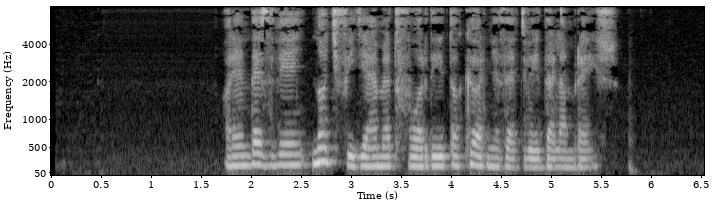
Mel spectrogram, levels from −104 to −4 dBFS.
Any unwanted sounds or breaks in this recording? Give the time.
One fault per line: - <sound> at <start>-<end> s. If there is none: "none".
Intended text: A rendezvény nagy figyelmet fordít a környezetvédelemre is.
none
